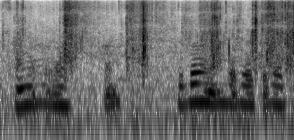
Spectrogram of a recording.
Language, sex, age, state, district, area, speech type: Kannada, male, 18-30, Karnataka, Udupi, rural, spontaneous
